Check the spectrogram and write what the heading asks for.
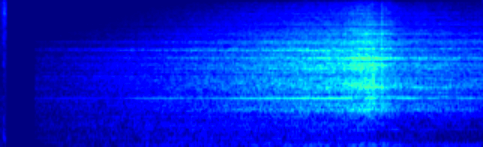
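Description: Swelling whoosh sound effect for a logo intro: a rushing noise, like a passing jet, that rises from silence to a peak about three seconds in and then fades, with a thin steady tone running through it.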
